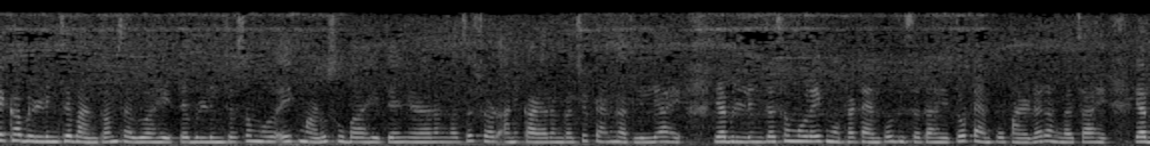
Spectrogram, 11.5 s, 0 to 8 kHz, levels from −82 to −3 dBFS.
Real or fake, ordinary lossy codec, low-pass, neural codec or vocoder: real; MP3, 32 kbps; 7.2 kHz; none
